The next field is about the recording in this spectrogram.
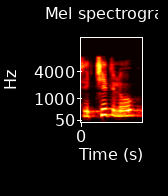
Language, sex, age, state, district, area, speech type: Hindi, male, 60+, Madhya Pradesh, Gwalior, rural, spontaneous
